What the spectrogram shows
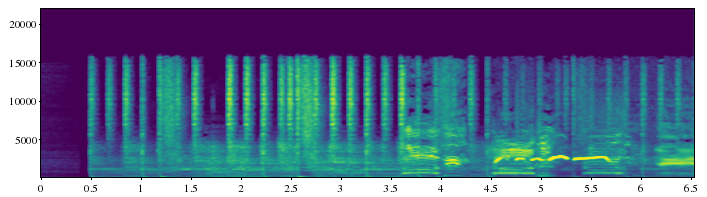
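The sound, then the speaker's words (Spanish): Sliding, high-pitched whistles aimed at a person come in partway through, rising and falling over a loud, steady drum beat and music that plays throughout. “no le chiflen así al gran maestro.”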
